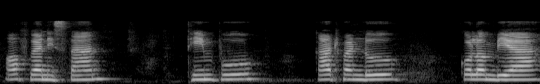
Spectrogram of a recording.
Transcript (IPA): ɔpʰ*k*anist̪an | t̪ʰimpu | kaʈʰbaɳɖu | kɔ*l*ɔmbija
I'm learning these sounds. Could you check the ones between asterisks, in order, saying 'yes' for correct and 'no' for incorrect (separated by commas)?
no, yes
